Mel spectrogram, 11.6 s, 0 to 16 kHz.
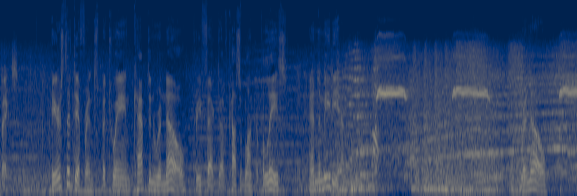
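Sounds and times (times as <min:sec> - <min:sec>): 
speech: 0:00.0 - 0:07.7, 0:10.4 - 0:11.3
police whistle blasts: 0:07.4 - 0:08.3, 0:09.0 - 0:10.0, 0:10.9 - 0:11.5.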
